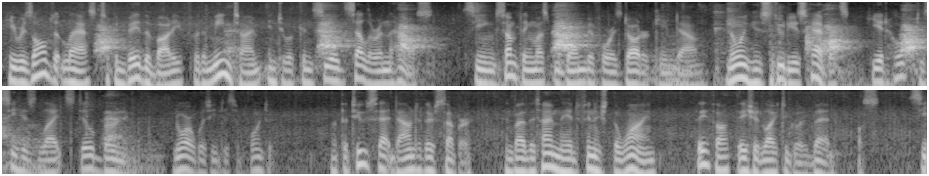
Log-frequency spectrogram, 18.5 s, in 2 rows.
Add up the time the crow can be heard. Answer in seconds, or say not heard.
not heard.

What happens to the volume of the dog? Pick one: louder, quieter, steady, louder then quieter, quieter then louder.
louder.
